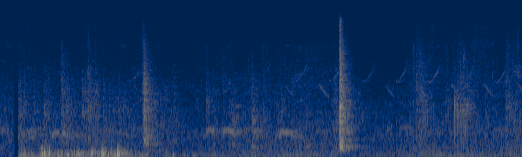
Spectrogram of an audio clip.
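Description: Birds chirping outdoors, with a few sharp knocks and clicks; the loudest, a single sharp click, comes about four seconds in.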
